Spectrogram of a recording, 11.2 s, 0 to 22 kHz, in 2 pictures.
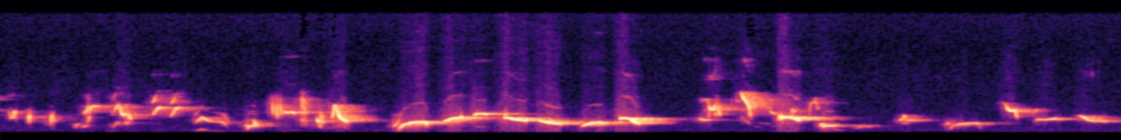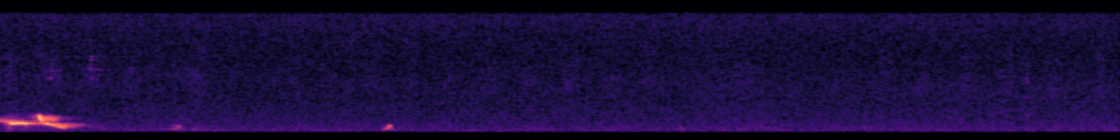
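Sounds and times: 
Eurasian blackcap song: 0.0 - 6.0.

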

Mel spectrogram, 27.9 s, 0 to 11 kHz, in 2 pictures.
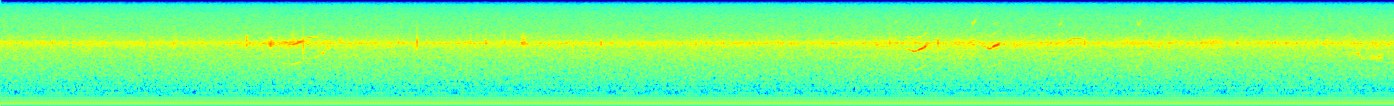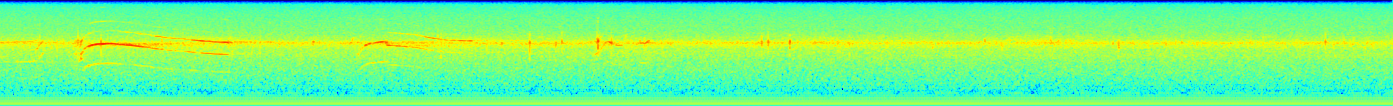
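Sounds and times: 
low hum: 0.0 - 27.8
orca calls recorded underwater by hydrophone: 13.4 - 16.4.

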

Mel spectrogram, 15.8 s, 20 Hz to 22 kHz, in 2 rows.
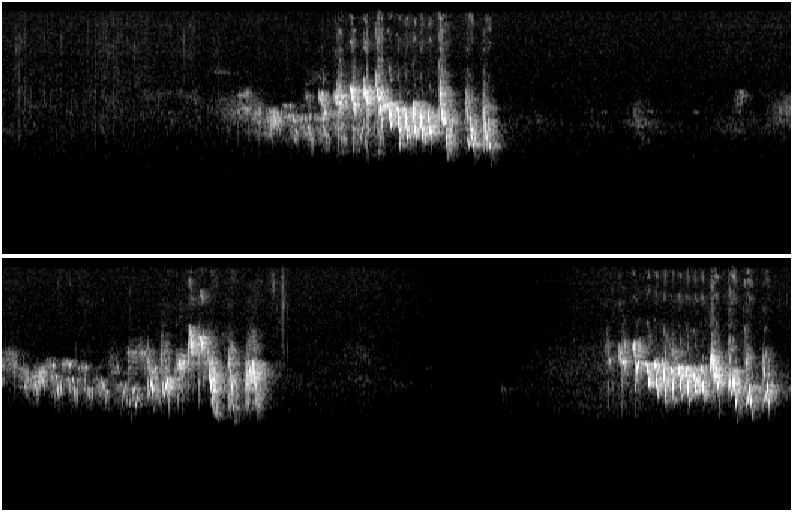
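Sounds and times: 
Common chaffinch Fringilla coelebs song: 2.0 - 5.1, 6.2 - 10.7, 13.8 - 15.7.

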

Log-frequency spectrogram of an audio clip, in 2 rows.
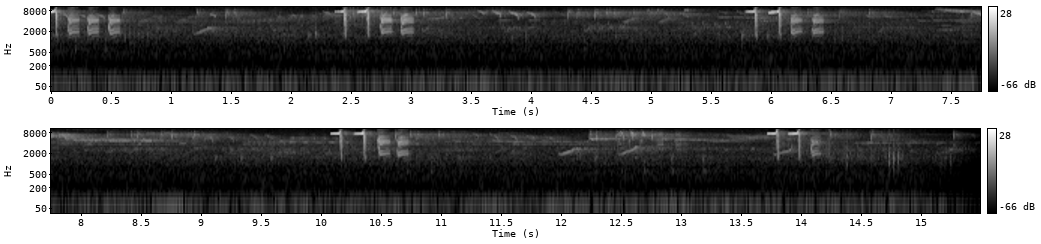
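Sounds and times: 
great tit Parus major giving sharp high ticks and chatter: 0.0 - 7.1, 8.6 - 15.4.

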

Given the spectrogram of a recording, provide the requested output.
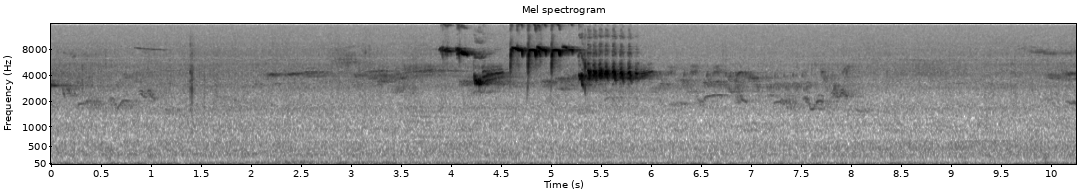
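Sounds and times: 
European robin singing: 3.9 - 6.0.

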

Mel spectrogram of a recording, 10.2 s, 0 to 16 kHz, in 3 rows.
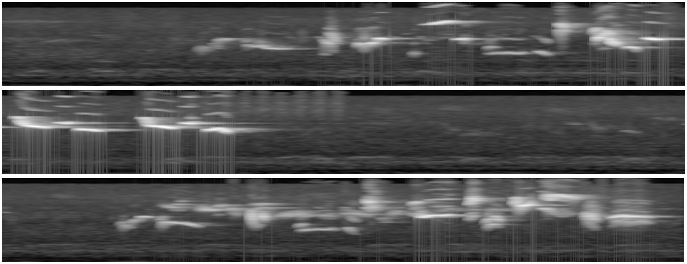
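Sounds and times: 
Eurasian blackcap Sylvia atricapilla singing: 1.0 - 4.8, 7.4 - 10.2.

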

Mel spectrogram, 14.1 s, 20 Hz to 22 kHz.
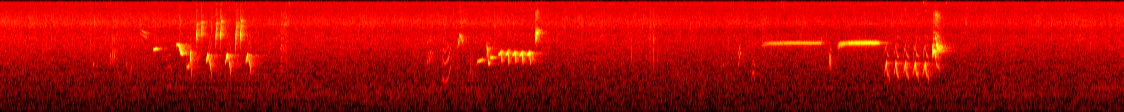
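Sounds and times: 
common nightingale Luscinia megarhynchos singing: 1.4 - 3.3, 5.3 - 6.9, 9.0 - 11.9.

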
